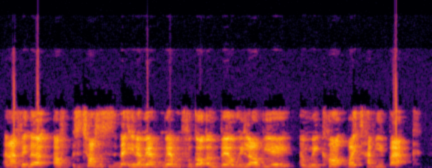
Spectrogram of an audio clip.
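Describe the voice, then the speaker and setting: A woman's voice: fairly high pitch, little pitch movement, quick pace, sharp tone, muffled recording. A woman co-hosting a casual chat, effusive and affectionate in how she speaks. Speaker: co-host from a football club. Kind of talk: casual heartfelt tribute chat.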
